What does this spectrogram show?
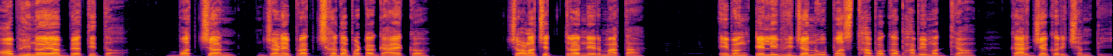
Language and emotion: Odia, neutral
